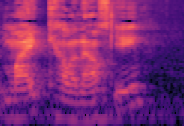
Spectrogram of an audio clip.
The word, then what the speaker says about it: Mike Kalinowski: Is it Mike Kalinowski? – Yes.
